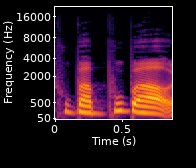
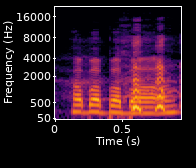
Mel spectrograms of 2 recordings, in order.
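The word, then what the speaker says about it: Hubba Bubba: Heißt das eigentlich wirklich Huba Buba oder ist es einfach falsch ausgesprochen? So ein bisschen so wie Mirakel. – Naja, das ist amerikanisch. Wahrscheinlich heißt es Haba also Baba. Es Haba Baba, ja.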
